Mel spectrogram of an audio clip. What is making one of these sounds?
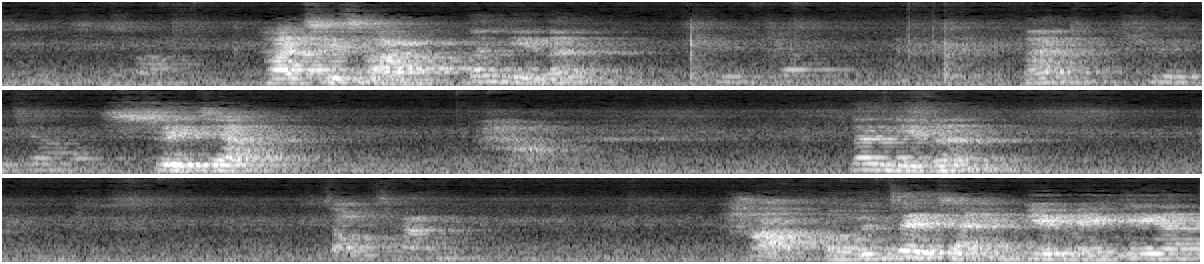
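A middle-aged woman speaks calmly into a microphone in a room.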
